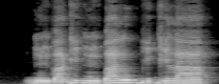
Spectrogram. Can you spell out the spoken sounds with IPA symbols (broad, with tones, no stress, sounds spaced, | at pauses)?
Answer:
ɡ͡b ũ˨ ɡ͡b a˨ ɡ i˧ ɡ ũ˨ ɡ͡b a˨˦ l u˧ ɡ͡b i˨ ɡ i˨˦ l a˧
